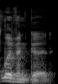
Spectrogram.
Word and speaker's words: Livengood: Did I say Livin' Wood? It's Livin' Good. It's spelled Livengood.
